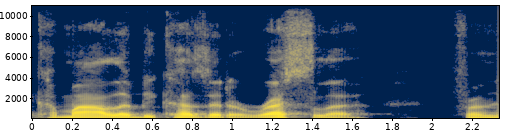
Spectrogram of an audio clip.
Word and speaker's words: Kamala: say the name but I'm I stand corrected Kamala I was saying that spirit is saying that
